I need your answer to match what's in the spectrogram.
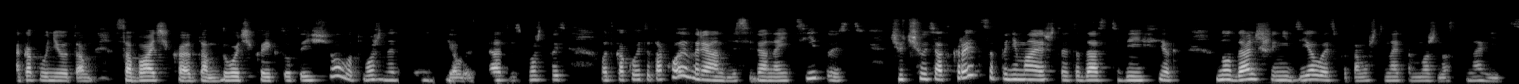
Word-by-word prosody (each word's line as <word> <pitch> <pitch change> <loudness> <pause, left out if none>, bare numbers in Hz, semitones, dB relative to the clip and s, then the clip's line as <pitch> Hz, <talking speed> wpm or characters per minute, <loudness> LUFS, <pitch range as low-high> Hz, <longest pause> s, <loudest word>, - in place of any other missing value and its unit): а 175 - -5
как 195 +1 0
у 185 - -1
нее 175 -1 0
там 165 -1 -2 0.2
собачка, 185 -4 +3
там, 160 -1 0
дочка 185 -1 +2
и 170 - +3
кто-то 180 +2 -6
еще 190 - 0
вот- 195 - -4
можно 210 -1 -1
этого 190 0 -4 0.2
не 185 -2 -9
сделать. 160 -4 -3 0.2
Да, 195 - +6
то 195 - -12
есть, 175 -1 -17
может 205 0 -5
быть, 210 0 -4 0.4
вот 195 0 -2
какой-то 215 +2 -2
такой 220 - +3
вариант 200 -6 +5
для 165 - -7
себя 180 +1 -1
найти, 180 +12 -2
то 195 - -11
есть 185 +1 -8 0.2
чуть-чуть 235 - 0
открыться, 290 - +2
понимая, 225 -4 +4
что 210 -2 -5
это 195 +1 -5
даст 195 +1 +4
тебе 190 0 0
эффект, 195 0 -3 0.3
но 220 0 +5
дальше 220 +2 +4
не 195 -2 0
делать, 195 0 +1
потому 170 -1 -7
что 185 -1 -12
на 180 - -2
этом 180 -1 -11
можно 170 -2 -6
остановиться. 165 -3 -9
195 Hz, 190 wpm, -23 LUFS, 180-215 Hz, 0.4 s, Да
